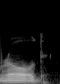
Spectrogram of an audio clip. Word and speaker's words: Roald: And Roald Dahl's, Pig, it's Rule, I call him Roald because, you know, more of a phonetic pronunciation.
